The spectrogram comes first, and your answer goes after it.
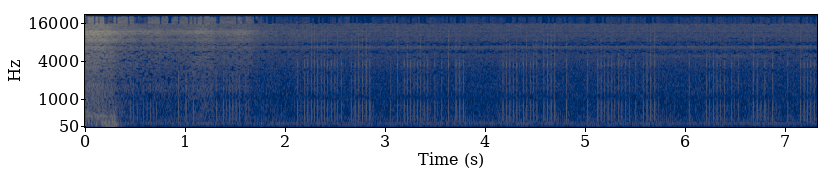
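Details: Sleeping kitten snoring deeply after a brief knock at the start, then regular raspy breaths in a slow, even rhythm with a low continuous rumble underneath.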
